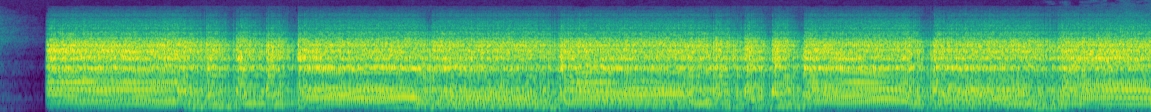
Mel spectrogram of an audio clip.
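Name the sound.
distorted seven-string electric guitar recording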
